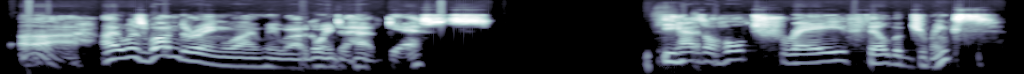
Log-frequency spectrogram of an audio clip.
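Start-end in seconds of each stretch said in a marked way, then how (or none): 0.1-3.6 polished, well-bred, very cultured, refined butler speech. A game master voices someone calling from the top of long stairs: very cultured voice. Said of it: "you hear a very cultured voice".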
